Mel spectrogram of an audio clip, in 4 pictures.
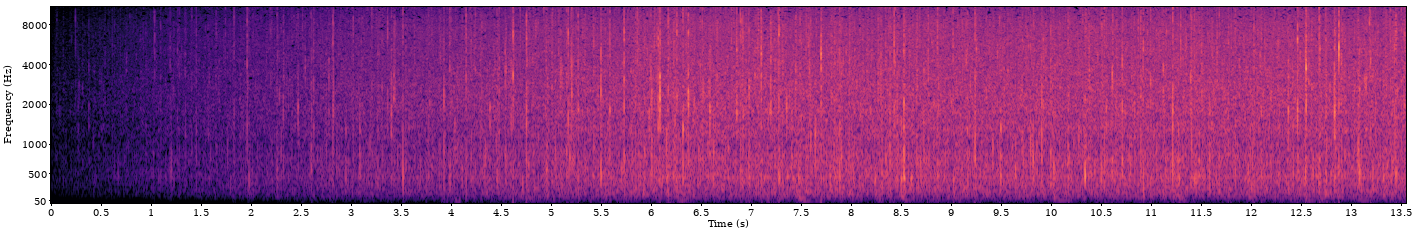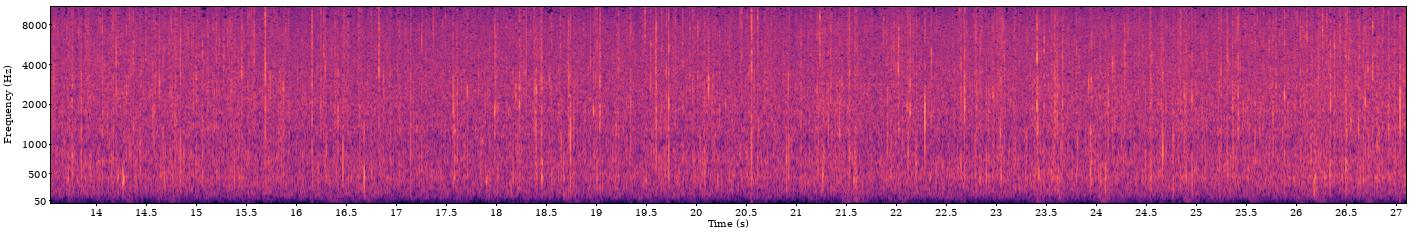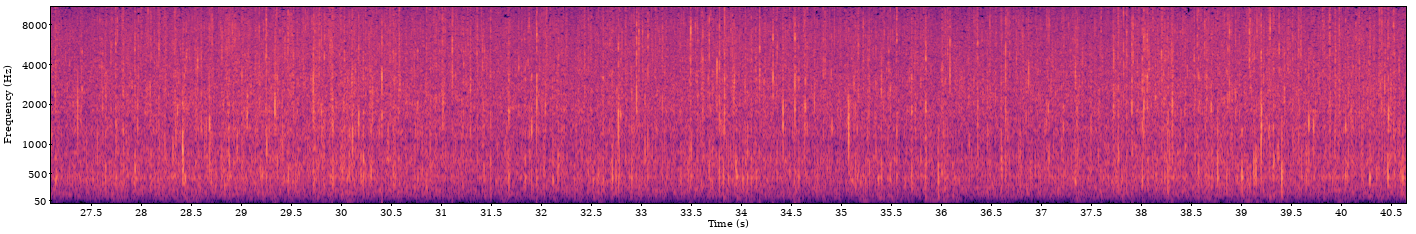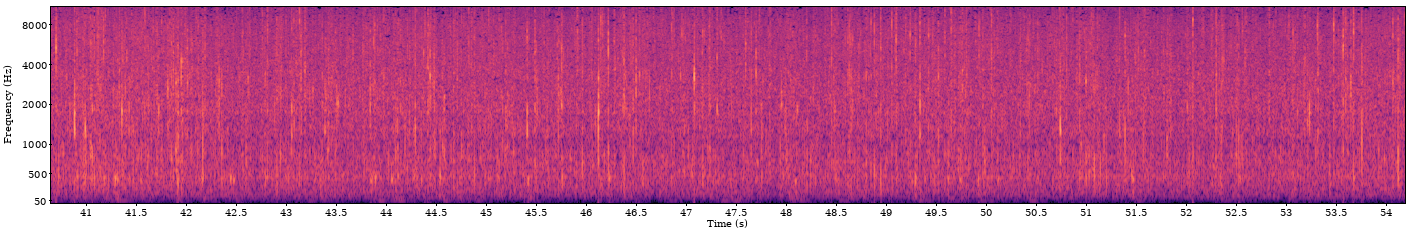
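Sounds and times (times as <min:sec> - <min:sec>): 
rain in a forest: 0:00.0 - 0:54.1.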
